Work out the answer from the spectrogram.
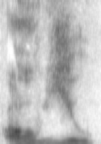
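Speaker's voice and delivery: low, drawn-out looming syllables; slow, heavy, understated menace; looming, mildly angry. Shown as a demonstration. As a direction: loom over each long syllable, quietly threatening. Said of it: "make it sound looming and angry".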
